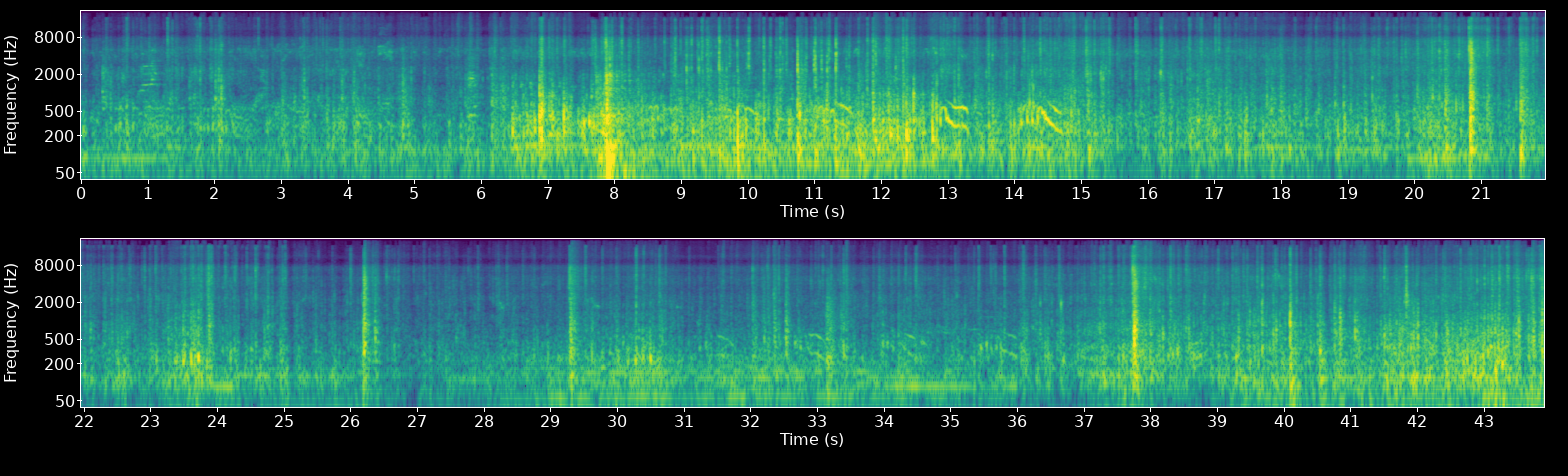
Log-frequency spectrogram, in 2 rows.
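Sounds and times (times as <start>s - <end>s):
pigeons cooing: 0.0s - 18.1s, 28.2s - 43.9s.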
